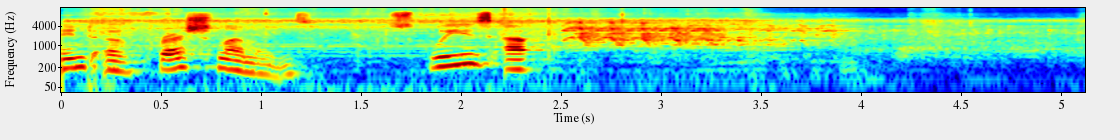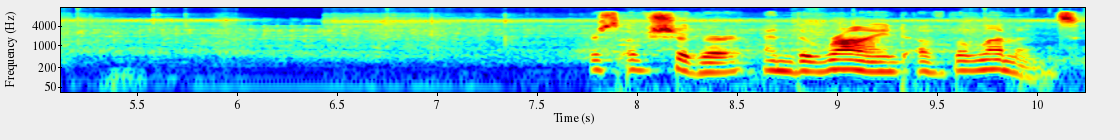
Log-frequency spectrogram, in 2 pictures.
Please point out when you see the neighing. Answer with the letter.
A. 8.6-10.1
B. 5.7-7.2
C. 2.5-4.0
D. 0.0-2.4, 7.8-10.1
C.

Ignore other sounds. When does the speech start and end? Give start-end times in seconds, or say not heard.
0.0-2.4, 7.8-10.1.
